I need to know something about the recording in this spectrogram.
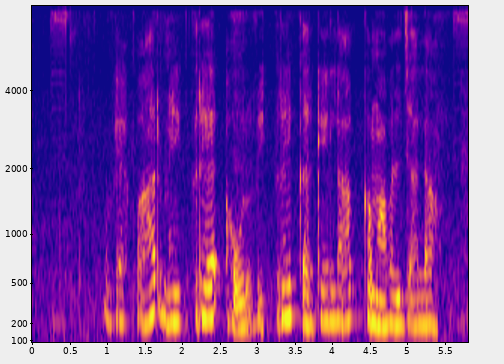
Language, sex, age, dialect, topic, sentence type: Bhojpuri, female, 18-24, Western, banking, statement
